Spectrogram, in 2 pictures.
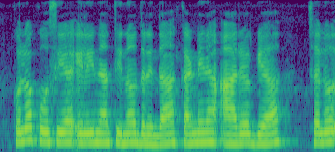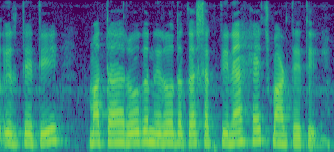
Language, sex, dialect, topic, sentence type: Kannada, female, Dharwad Kannada, agriculture, statement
